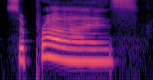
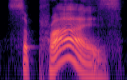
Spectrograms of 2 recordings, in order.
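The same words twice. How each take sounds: First: Very high, held-out cheer; high-pitched celebratory call; group surprise shout. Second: Loud, punchy surprise call; loud, moderately raised exclamation; surprise shout. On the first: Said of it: "all the ladies shouted". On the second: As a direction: shout it with a falling end. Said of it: "shouted Amelia Bedelia". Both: A narrator's reading.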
